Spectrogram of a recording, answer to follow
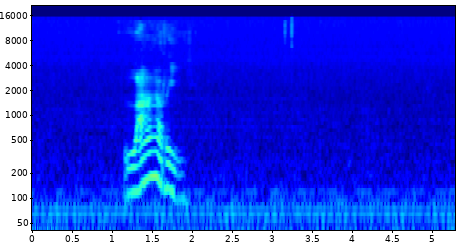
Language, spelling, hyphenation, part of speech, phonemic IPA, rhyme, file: Dutch, larie, la‧rie, noun, /ˈlaː.ri/, -aːri, Nl-larie.ogg
- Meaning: nonsense, babble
